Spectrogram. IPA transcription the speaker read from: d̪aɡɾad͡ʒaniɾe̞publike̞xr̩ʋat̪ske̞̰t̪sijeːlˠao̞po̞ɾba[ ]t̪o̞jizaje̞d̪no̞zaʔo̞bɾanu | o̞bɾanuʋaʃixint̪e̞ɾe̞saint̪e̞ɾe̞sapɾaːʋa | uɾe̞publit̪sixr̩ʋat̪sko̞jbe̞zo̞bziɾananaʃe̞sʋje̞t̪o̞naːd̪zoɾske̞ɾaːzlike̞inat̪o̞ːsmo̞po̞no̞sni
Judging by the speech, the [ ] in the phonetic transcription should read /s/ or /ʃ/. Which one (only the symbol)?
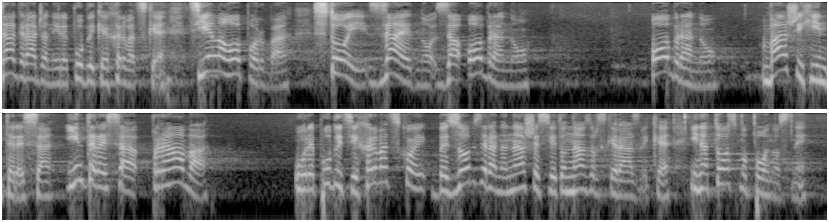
s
